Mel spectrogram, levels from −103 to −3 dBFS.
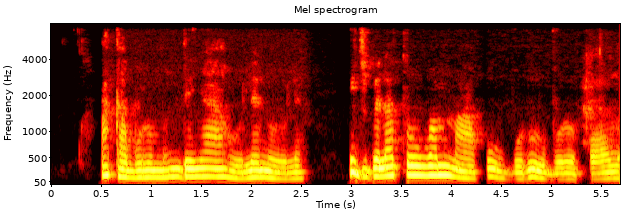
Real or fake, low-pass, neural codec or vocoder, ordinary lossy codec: real; 7.2 kHz; none; none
